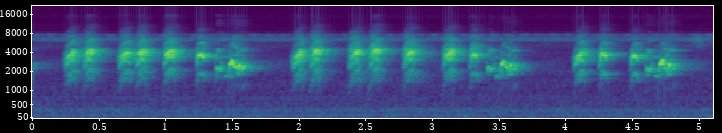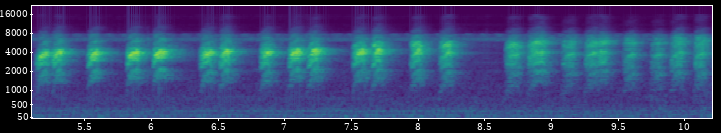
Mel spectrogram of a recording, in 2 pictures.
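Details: Long, energetic midnight song of a sooty-headed bulbul: rapid chains of high chirps interspersed with lower, dropping warbled phrases, repeated in bursts about every two seconds, on a faint constant high-pitched hum.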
